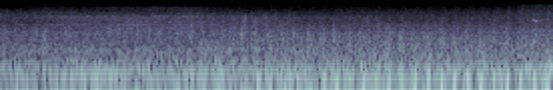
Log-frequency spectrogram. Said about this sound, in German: So, jetzt ist er da. Der Heli. Hörbar zumindest, der Heli. Seht ihr ihn? Ja, er fliegt gerade hier direkt auf uns zu, über die Wälder.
